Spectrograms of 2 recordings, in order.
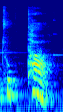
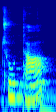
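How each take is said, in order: First: The middle consonant has a strong puff of air. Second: The middle consonant has no puff of air. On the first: The speaker calls it right. "ma è chota, aspirata" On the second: The speaker calls it wrong. "chota non è chota"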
